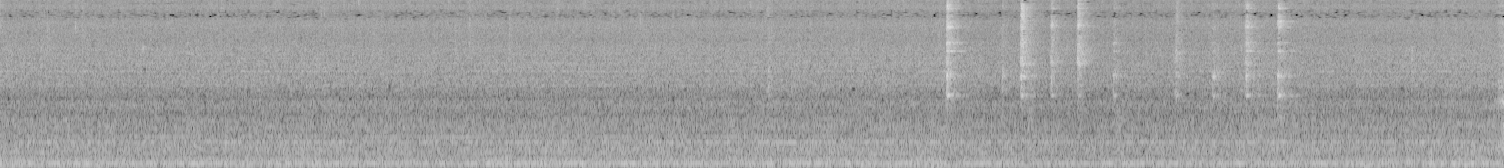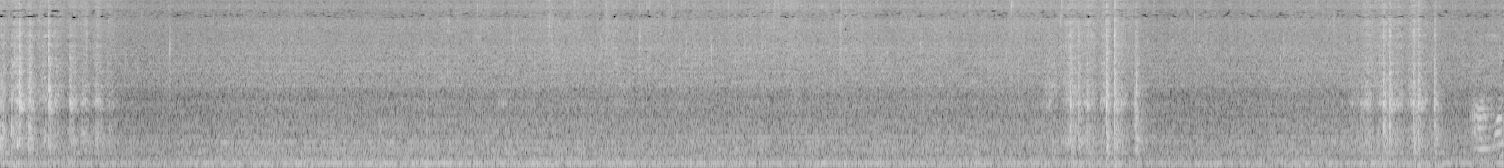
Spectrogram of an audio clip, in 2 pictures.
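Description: Vegetables sizzling steadily in a pan over a gas burner. There are a few light clicks, a short clatter as the pan is handled about halfway through, and utensil stirring and scraping in the pan near the end.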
